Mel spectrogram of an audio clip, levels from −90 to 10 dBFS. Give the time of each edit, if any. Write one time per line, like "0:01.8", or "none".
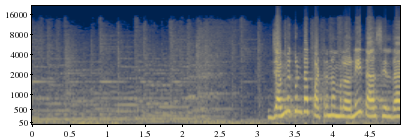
0:00.9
